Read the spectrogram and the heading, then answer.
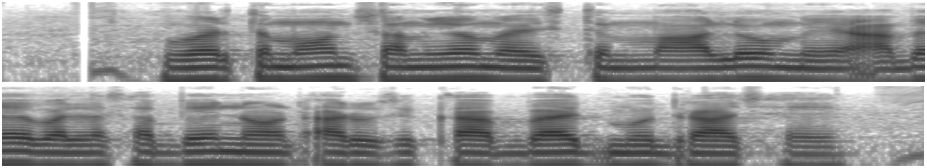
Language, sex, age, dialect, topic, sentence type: Maithili, male, 18-24, Angika, banking, statement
